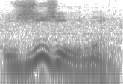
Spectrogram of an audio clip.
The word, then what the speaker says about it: JJ Ling: But what about JJ Ling? You mean Gigi Ling? Gigi? No, I mean JJ. Gigi. JJ. En français, you pronounce G like J and J like G.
